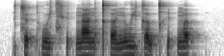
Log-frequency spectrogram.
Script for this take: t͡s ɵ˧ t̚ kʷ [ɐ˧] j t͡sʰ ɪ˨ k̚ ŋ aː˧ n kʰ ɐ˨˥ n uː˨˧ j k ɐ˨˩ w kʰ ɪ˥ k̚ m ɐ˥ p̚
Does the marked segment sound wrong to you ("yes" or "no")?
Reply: yes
